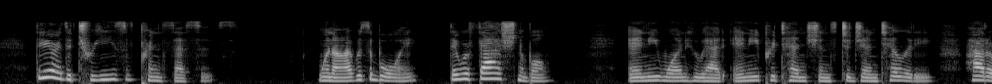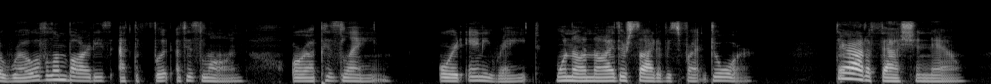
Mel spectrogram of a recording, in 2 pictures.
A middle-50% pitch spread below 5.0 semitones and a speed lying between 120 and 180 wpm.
Yes: average, 3.2 semitones; average, 160 wpm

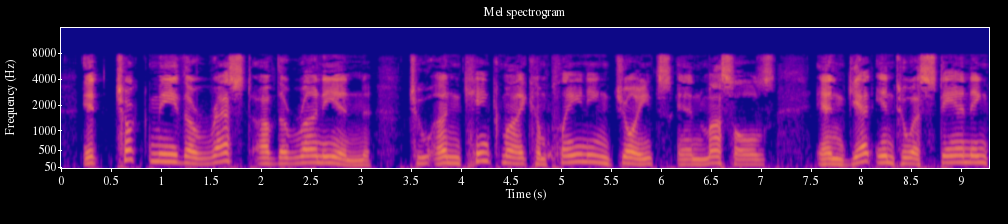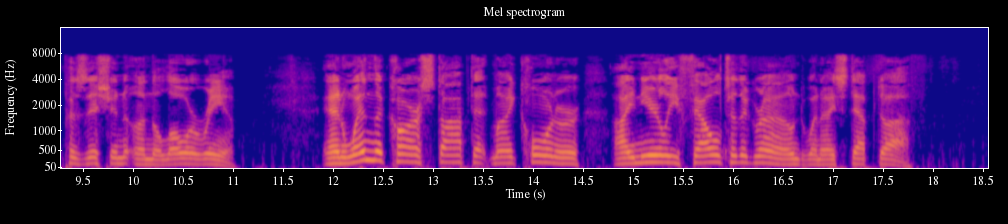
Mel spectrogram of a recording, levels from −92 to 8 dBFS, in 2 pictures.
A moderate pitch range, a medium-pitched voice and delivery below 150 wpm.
Yes: average, 4.5 semitones; medium, 155 Hz; average, 140 wpm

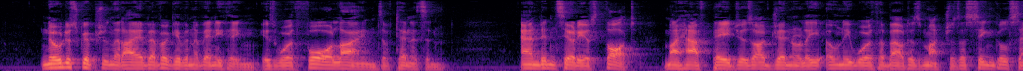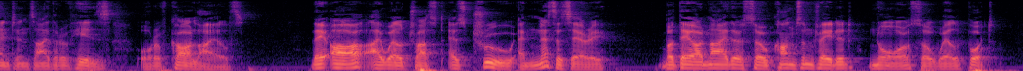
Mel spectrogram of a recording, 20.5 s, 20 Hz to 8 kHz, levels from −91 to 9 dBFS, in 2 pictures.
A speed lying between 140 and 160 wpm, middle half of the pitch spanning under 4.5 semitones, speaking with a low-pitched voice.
No: average, 170 wpm; average, 2.9 semitones; very low, 95 Hz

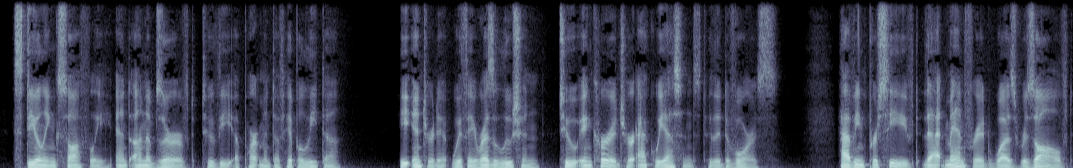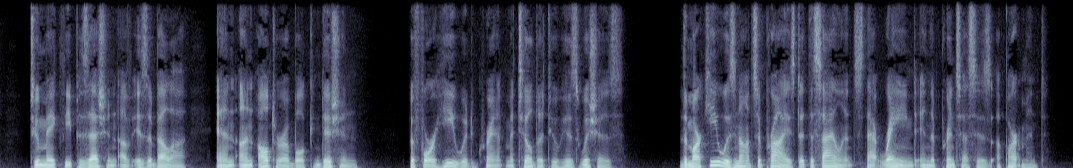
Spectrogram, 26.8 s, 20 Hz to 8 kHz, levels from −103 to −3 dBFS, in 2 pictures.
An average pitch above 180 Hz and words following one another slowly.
No: very low, 90 Hz; slow, 130 wpm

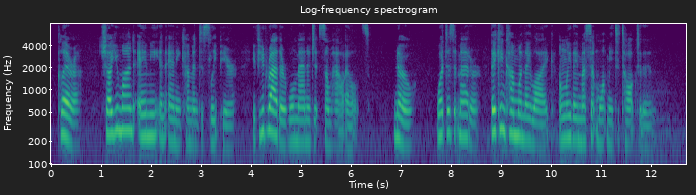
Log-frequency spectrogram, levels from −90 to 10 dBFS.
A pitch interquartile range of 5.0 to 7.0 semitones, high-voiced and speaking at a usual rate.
Yes: wide, 5.4 semitones; high, 210 Hz; average, 180 wpm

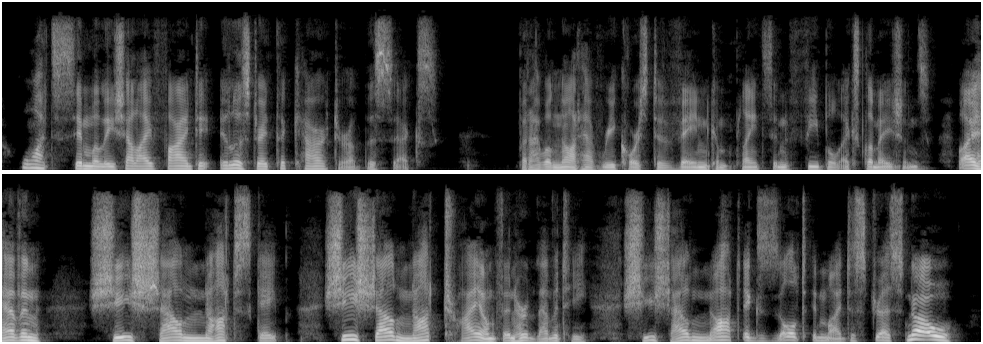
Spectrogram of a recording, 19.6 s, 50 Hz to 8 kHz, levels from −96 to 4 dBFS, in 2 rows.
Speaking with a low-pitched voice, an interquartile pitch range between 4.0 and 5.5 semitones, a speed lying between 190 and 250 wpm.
No: low, 125 Hz; average, 5.1 semitones; average, 140 wpm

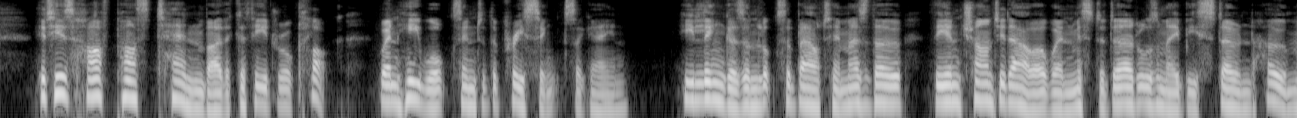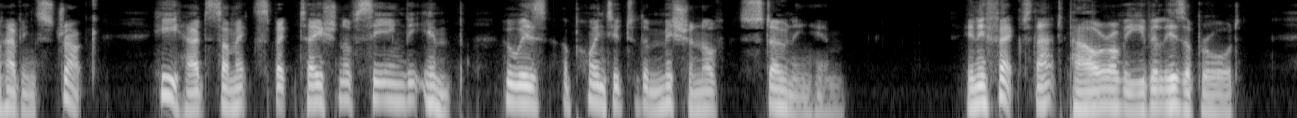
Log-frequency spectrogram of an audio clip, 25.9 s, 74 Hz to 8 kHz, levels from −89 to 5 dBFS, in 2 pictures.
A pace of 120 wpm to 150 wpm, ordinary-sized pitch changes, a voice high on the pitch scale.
No: average, 145 wpm; average, 4.6 semitones; low, 120 Hz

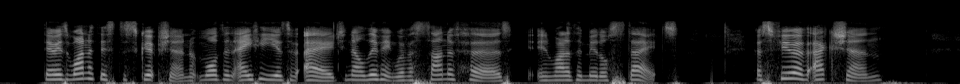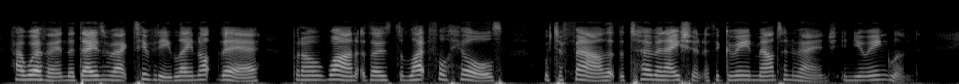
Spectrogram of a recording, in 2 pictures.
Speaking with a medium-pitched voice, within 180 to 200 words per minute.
No: high, 200 Hz; average, 190 wpm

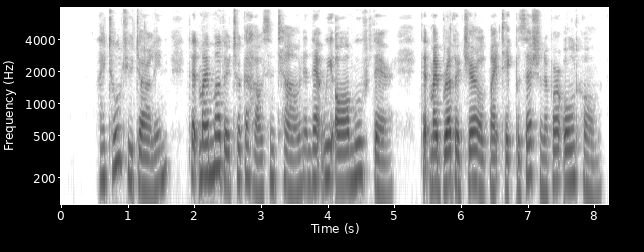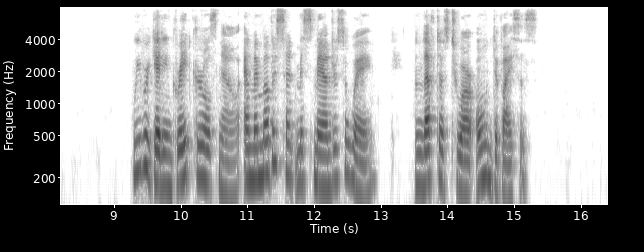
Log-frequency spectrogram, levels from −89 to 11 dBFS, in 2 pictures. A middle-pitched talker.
Yes: medium, 180 Hz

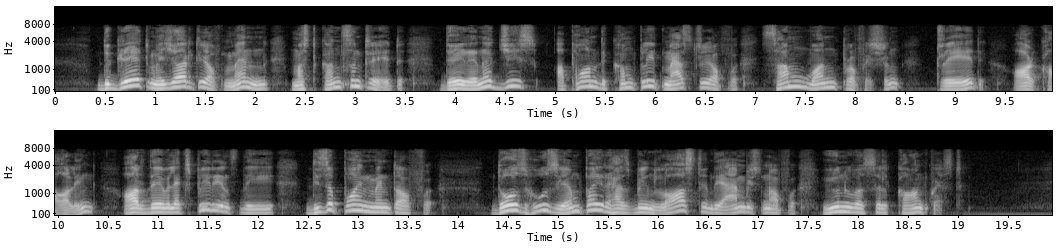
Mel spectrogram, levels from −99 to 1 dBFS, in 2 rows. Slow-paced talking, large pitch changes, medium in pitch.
Yes: slow, 115 wpm; wide, 5.8 semitones; medium, 145 Hz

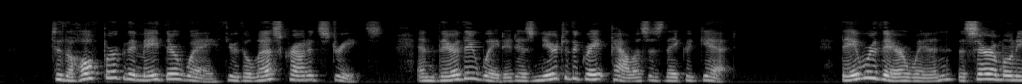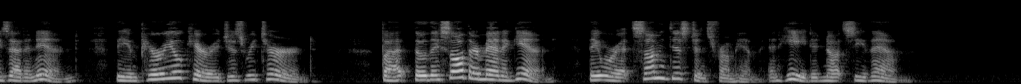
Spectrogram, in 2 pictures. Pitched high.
Yes: high, 195 Hz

